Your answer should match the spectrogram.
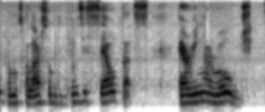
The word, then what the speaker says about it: Arianrhod: Aqui está escrito separadamente, como vocês estão vendo aí na imagem, mas o nome dela não é separado, tá? É junto. A pronúncia seria Erin Arroud, ok?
